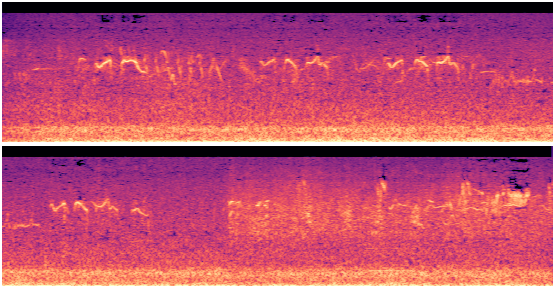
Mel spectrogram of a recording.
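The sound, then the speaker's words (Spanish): Wrens, finches and serins sing overlapping, rapid trills and chirping phrases among the trees of the Soto del Acebrón, over a steady, dense outdoor rumble, like wind or running water, with no voices present. “Los carrizas trinan más atrás, junto a pinzones y verdecillos.”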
